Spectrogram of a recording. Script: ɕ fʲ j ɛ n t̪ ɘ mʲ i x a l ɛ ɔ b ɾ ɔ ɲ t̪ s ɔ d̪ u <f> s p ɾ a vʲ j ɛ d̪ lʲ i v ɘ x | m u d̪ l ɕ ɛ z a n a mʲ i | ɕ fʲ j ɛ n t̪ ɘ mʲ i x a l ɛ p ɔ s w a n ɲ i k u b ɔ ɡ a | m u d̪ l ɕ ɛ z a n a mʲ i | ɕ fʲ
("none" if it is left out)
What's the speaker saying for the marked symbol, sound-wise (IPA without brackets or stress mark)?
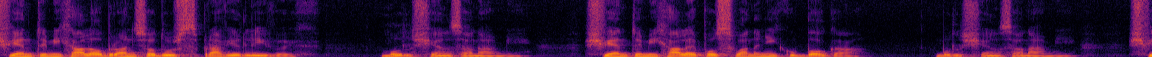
ʂ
